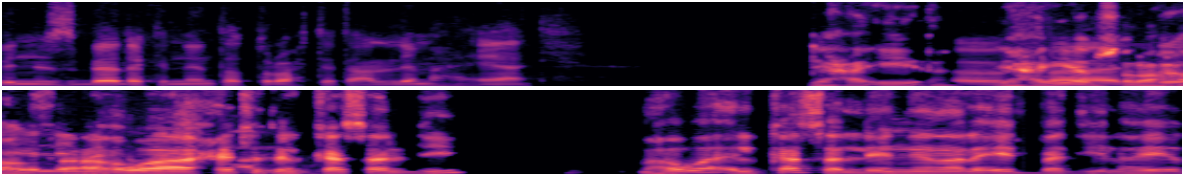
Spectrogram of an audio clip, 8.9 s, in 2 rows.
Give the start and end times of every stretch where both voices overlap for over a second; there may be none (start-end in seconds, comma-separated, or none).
3.6-5.7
